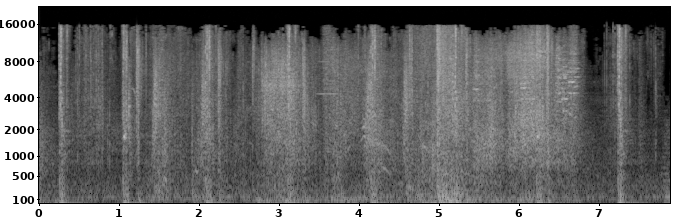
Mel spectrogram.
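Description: A staff whooshes through the air in swift strikes.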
